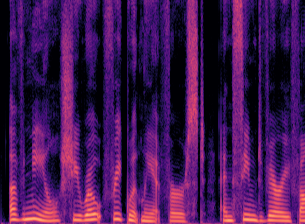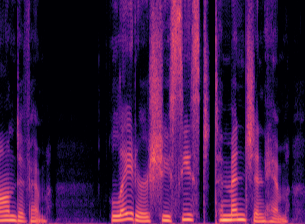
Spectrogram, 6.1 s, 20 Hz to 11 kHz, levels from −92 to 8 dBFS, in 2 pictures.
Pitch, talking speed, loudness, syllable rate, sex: 215 Hz, 185 wpm, -18 LUFS, 5.4 syllables/s, female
